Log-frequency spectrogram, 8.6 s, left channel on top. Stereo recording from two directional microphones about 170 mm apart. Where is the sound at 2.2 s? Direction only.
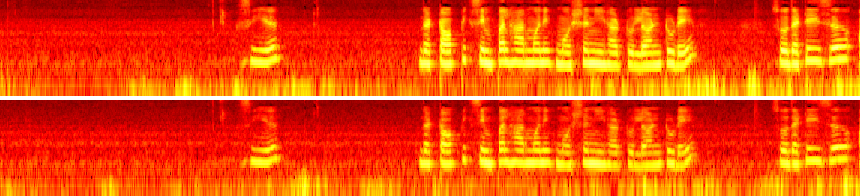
30° left (ahead or behind).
